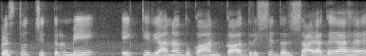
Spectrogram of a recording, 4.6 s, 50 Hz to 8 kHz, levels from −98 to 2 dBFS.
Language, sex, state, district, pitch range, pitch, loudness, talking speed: Hindi, female, Bihar, Lakhisarai, 255-295 Hz, 270 Hz, -17 LUFS, 145 wpm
